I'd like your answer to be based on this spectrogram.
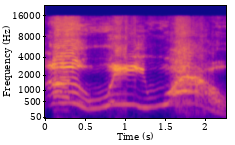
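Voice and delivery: very high, very loud, shrill yell with oh stretched. Opening an improv scene about a bad smell: yelling. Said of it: "Why are you yelling?".

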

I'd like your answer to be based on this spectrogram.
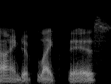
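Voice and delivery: creaky, crackly vocal fry with a rough growl. Demonstrating to listeners what vocal fry sounds like. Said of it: "that's called vocal fry".

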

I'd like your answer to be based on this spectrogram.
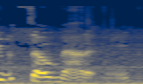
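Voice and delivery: soft giggling laughter running through the line. Recalling a favorite memory of Daniel being upset, giggling.

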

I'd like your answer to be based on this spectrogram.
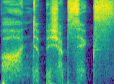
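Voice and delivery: slow, drawn-out, hushed whisper. Reading game text aloud, a mysterious voice speaks: whispering voice. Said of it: "a voice whispers".

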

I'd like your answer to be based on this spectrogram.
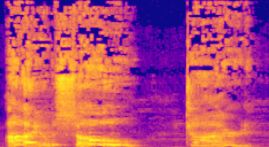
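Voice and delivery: put-on weary, worn-out old engine voice, sighing. Narrator reading a children's story, voicing the rusty old engine: tired sighing old engine. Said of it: "rusty old engine stopped".

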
